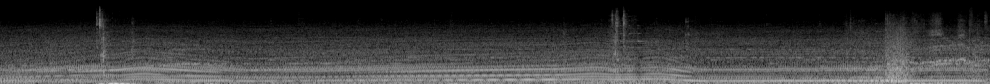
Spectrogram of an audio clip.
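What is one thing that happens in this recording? A car engine revs and shifts gears as it speeds up.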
